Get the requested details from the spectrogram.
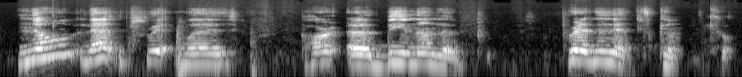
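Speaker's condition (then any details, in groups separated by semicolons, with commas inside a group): Cerebral palsy; from birth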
